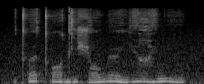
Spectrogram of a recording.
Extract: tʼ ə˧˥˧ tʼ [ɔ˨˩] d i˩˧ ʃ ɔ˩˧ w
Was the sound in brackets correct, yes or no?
yes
